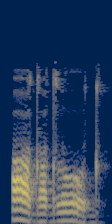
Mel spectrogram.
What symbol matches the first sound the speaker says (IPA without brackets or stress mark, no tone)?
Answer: ɒ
